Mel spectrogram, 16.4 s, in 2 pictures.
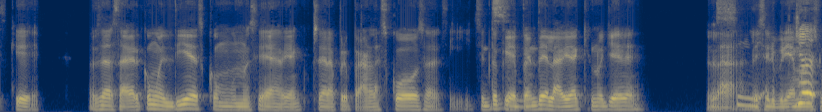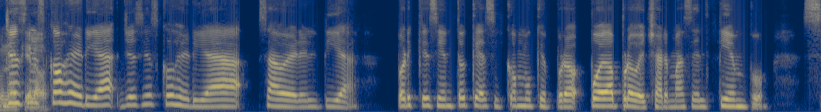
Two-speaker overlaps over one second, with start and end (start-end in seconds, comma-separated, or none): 7.1-8.9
